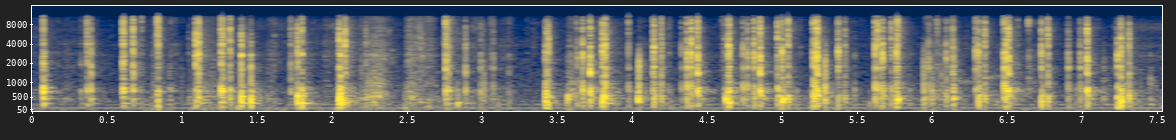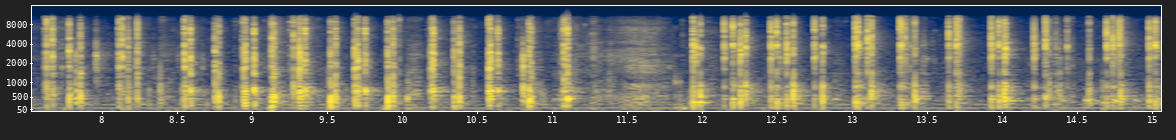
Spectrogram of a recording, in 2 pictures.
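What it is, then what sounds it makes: Empty plastic bottle. Long black nails scratch and tap the label and clear plastic of an empty, hollow plastic sports drink bottle with an orange cap, lying on its side. The result is a quick, steady run of dozens of sharp, bright crinkling ticks and scrapes that die away almost instantly, over a faint low hum.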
